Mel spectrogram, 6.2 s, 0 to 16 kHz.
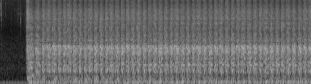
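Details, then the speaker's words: Dry-sump 1973 Toyota Corolla TE27 rally car in neutral, cranked with ignition cut to build oil pressure, then started: the engine catches at once and settles into a steady, even idle pulse with no knocks or misses. A healthy start. "it is a dry sump so you're going to hear me crank it for a little bit i'm going to cut the ignition and it's going to build up oil pressure"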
